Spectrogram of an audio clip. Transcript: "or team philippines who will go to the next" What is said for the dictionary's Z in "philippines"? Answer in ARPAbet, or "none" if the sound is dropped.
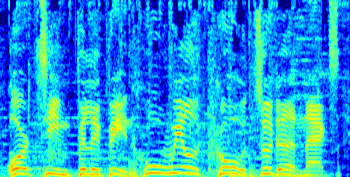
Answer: none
